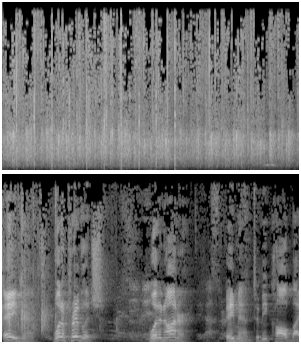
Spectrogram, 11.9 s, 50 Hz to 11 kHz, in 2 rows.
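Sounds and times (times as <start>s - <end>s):
audience applauding: 0.0s - 7.3s
speech: 6.0s - 8.0s, 8.8s - 9.7s, 10.4s - 11.8s.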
